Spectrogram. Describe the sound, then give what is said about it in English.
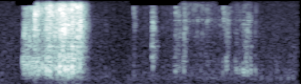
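Playing cards being shuffled: one loud, dense riffle that lasts under a second, followed by a few softer, scattered flutters and taps as the deck settles. No voices are heard. “I'm shuffling for you now.”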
